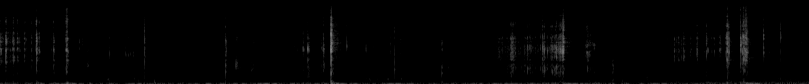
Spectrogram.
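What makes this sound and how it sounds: A utility knife scrapes dry shavings off a solid brown laundry soap bar held in the hand. Quiet, bright, crunchy scraping strokes come at an irregular pace, with a few sharper, louder scrapes standing out and almost no low end.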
